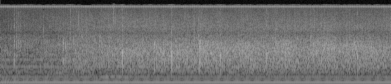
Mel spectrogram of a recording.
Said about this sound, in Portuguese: Quem ama a vinda de Jesus, aplauda Ele.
